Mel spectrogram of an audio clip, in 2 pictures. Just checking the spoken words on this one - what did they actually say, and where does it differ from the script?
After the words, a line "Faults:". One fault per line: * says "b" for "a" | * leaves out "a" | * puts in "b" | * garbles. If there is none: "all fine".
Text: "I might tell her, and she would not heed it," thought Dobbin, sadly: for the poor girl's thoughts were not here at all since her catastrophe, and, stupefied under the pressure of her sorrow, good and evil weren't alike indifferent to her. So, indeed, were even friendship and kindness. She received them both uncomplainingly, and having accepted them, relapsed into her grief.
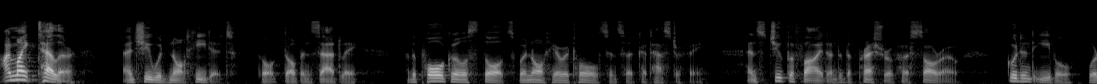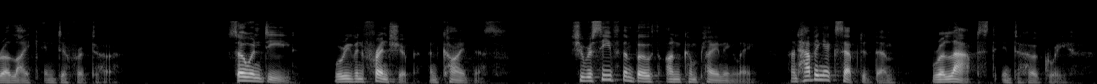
"I might tell her, and she would not heed it," thought Dobbin, sadly: for the poor girl's thoughts were not here at all since her catastrophe, and, stupefied under the pressure of her sorrow, good and evil were alike indifferent to her. So, indeed, were even friendship and kindness. She received them both uncomplainingly, and having accepted them, relapsed into her grief.
Faults:
* says "were" for "weren't"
